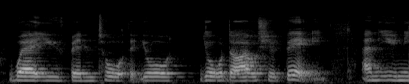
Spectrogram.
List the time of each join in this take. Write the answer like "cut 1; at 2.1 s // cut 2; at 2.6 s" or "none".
none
